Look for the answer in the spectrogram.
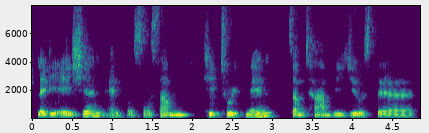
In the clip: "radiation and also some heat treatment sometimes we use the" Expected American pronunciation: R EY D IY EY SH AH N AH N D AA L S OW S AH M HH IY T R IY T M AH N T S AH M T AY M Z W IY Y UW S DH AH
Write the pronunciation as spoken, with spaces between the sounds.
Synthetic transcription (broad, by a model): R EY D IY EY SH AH N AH N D AA L S OW S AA M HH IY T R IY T M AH N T S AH M T AY M W IY Y UW S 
